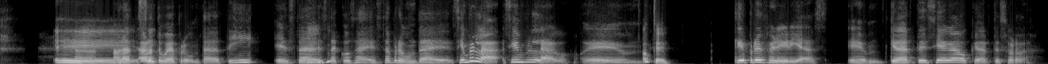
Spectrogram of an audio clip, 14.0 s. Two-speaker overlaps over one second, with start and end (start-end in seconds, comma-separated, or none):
1.0-2.2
